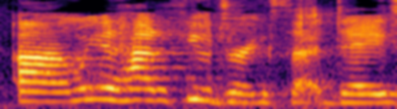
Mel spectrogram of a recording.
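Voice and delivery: ordinary delivery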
